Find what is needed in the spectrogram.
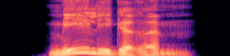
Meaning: strong dative masculine/neuter singular comparative degree of mehlig
- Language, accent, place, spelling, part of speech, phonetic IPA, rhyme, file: German, Germany, Berlin, mehligerem, adjective, [ˈmeːlɪɡəʁəm], -eːlɪɡəʁəm, De-mehligerem.ogg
